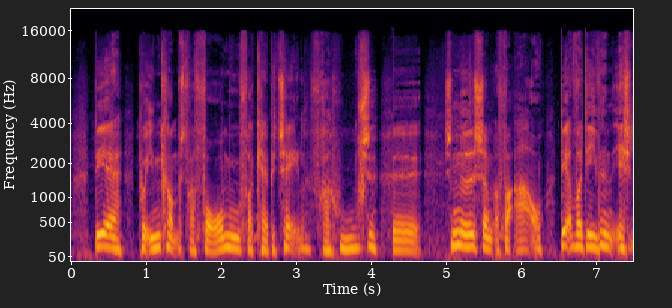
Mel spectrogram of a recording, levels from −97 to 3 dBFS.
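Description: At 1.53 s (after "er på"), 4.28 s (after "fra kapital fra huse") and 7.03 s, the speech skips about a third of a second: audio missing between chunks, likely lost at 3-second chunk handovers.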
